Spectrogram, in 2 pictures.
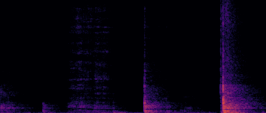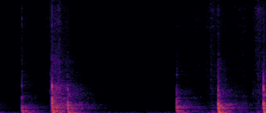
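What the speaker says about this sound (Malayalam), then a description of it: "ഇതും വലിയ ഫൈനായിട്ടൊന്നും കട്ട് ചെയ്യണ്ട എല്ലാം ആ സെയിം വലിപ്പത്തിൽ" A knife chops onion, capsicum and asparagus on a board for a Kerala-style stir fry, with irregular close thunks and scraping cuts that come in uneven bursts.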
